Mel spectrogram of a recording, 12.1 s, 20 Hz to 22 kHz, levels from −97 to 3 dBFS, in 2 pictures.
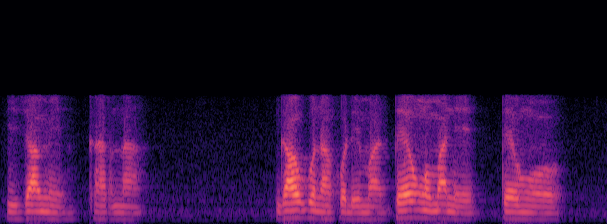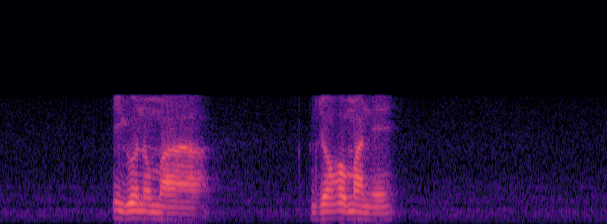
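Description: From start to finish the speech runs through G.726 ADPCM coding, and it's plainly audible. Rather than storing each sample, the coder sends only a few bits describing how far the signal strays from its own running prediction, and with so few bits the leftover error turns into a harsh, rasping hiss that rises and falls with the speech. The roughness fits the 24 kbit/s mode. The line band sits around 250 Hz to 3.7 kHz, with nothing above 3.8 kHz.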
